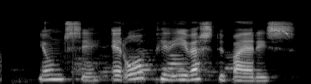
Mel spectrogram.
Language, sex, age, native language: Icelandic, female, 15, Icelandic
